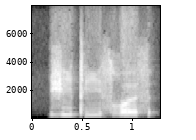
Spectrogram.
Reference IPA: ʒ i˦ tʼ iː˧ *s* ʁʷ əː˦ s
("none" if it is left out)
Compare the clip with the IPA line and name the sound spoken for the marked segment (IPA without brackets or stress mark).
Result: s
